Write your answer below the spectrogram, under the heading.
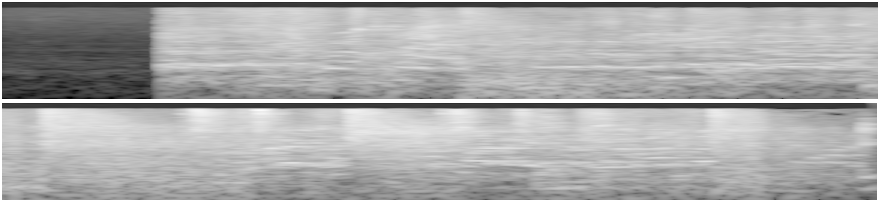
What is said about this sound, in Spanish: entre lacrimógenos y gritos, terminó una manifestación a las afueras de la guardería.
